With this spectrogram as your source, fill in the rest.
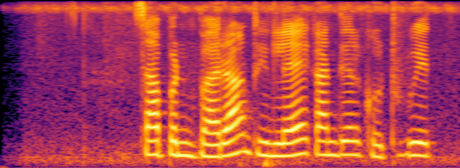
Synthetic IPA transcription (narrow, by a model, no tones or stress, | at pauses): sab̥ə̤nb̥a̤ɾaŋd̪̥i̤nlɛkantɪrɡ̥ɔ̤d̪̥ṳwɪt̪̚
